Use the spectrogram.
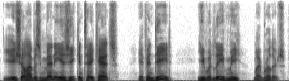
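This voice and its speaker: A man's voice: a little high, sing-song, unhurried, no room sound, studio quality. A man voicing a stern warrior king in a storybook, threatening and imperious, speaking in solemn archaic phrases.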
